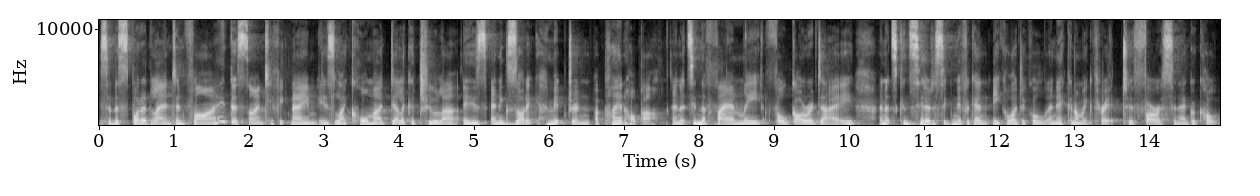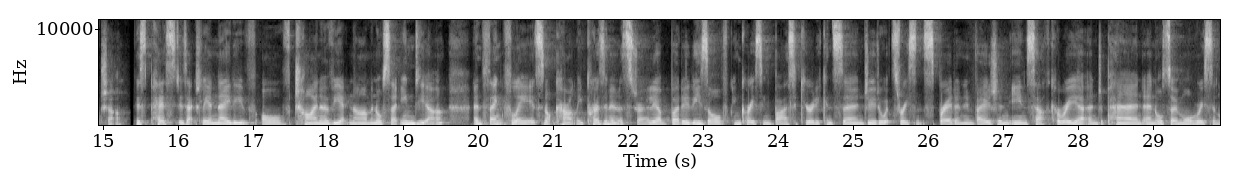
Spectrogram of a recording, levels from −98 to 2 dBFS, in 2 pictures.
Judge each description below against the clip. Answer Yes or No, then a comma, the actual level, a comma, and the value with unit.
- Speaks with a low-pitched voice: No, medium, 175 Hz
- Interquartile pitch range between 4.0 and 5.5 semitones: No, average, 3.1 semitones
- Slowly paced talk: No, average, 160 wpm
